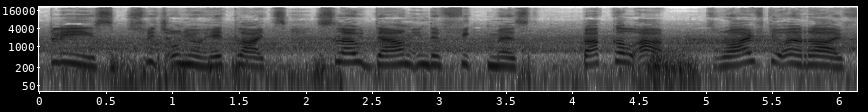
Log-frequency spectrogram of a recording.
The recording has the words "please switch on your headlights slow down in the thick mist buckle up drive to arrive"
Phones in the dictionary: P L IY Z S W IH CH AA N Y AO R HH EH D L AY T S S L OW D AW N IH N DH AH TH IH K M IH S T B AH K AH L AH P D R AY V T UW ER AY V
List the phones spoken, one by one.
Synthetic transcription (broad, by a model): P L IY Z S W IH CH AA N Y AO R HH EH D L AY T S S L OW D AW N IH N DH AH F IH K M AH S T B AH K AH L AH P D R AY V T UW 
